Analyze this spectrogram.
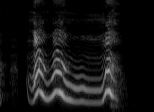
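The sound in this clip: A human voice imitates a dog in one drawn-out, whiny woof-like call. Its pitch wavers up and down, then swells again at the end, with no other sounds.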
